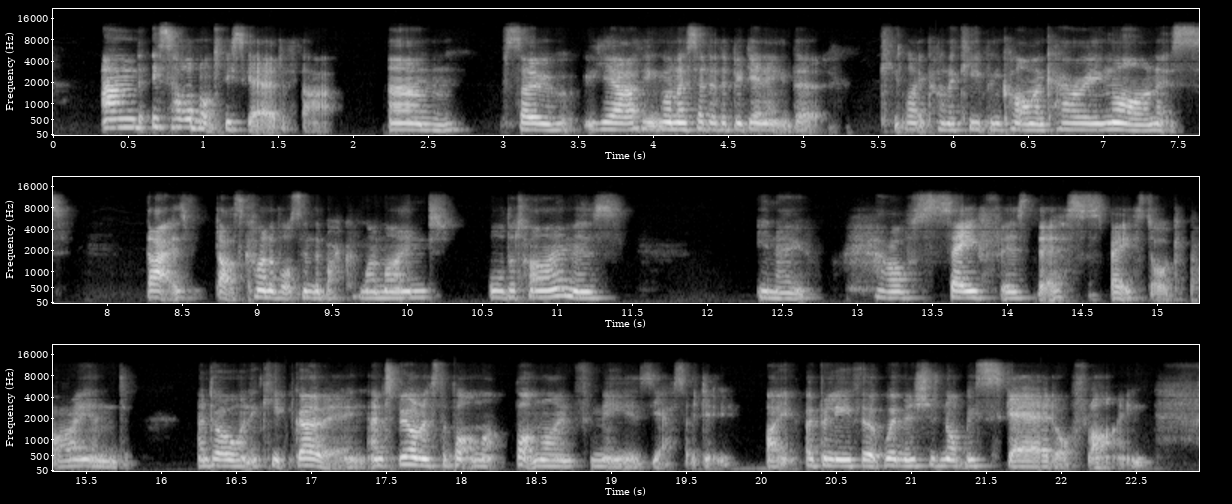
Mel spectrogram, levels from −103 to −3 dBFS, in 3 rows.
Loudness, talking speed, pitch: -26 LUFS, 235 wpm, 200 Hz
